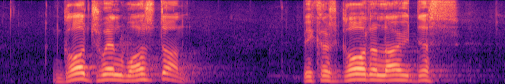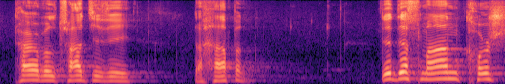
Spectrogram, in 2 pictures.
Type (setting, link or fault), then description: setting, large echoing room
